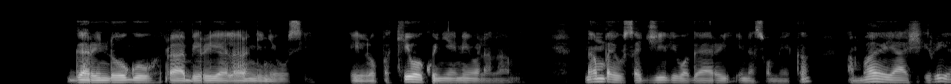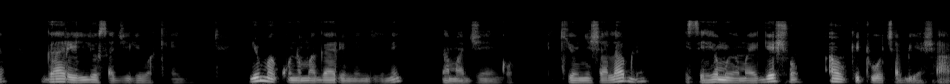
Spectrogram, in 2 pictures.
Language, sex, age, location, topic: Swahili, male, 18-24, Nairobi, finance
